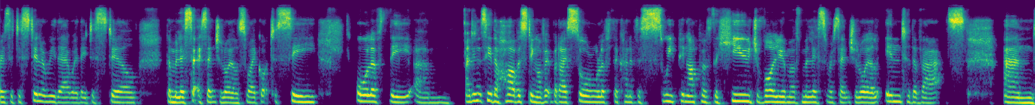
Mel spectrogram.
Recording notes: This episode is from a live Call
